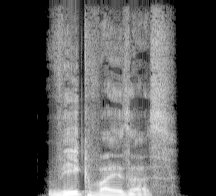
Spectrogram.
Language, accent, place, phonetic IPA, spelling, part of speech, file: German, Germany, Berlin, [ˈveːkˌvaɪ̯zɐs], Wegweisers, noun, De-Wegweisers.ogg
- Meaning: genitive singular of Wegweiser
